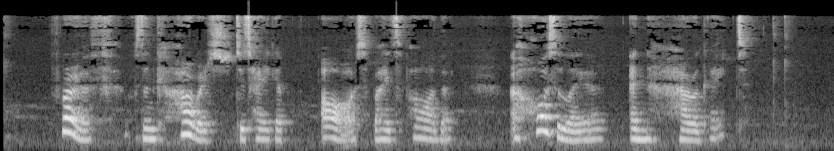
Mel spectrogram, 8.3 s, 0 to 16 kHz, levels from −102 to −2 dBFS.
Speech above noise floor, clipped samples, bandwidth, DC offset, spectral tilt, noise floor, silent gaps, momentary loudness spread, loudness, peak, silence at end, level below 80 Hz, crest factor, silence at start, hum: 30 dB; under 0.1%; 12 kHz; under 0.1%; -2 dB/octave; -51 dBFS; none; 12 LU; -19 LUFS; 0 dBFS; 0.45 s; -62 dBFS; 22 dB; 0.05 s; none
